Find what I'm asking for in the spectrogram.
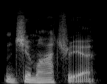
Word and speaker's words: gematria: Or sorry, the gematria. – Gematria. – As he pronounced it. I think it's gematria.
